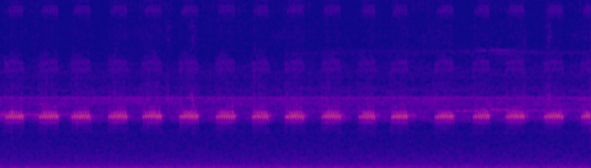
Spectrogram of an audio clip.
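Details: Grass insects singing on an autumn night in Changnyeong, South Korea: bright high-pitched chirps repeat steadily, close to three per second, each with the same even, pulsed shape, over a continuous thin trill.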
